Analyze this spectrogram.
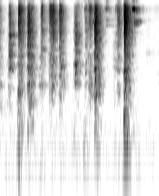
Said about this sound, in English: Sorry, guys. This is the downside about filming up downstairs. Dogs bark at everything.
